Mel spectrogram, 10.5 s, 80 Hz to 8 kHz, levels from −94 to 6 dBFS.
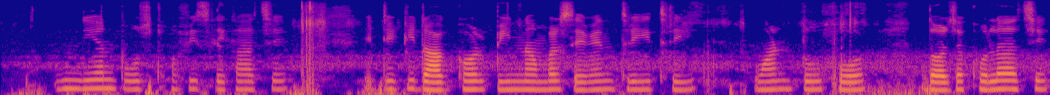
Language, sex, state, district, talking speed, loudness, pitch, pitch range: Bengali, female, West Bengal, Dakshin Dinajpur, 110 wpm, -30 LUFS, 205 Hz, 200-215 Hz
